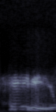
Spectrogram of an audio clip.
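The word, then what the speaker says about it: Tady: It's actually Taddy. Rhymes with lady, yes.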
